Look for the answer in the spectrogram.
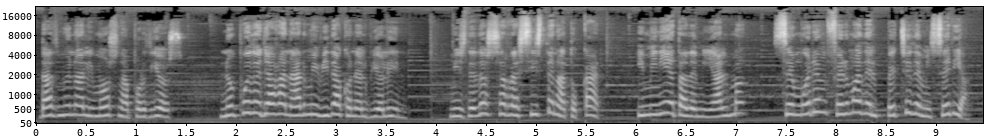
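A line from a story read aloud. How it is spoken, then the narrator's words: Old man imploring. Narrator (Spanish): El viejo implorando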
